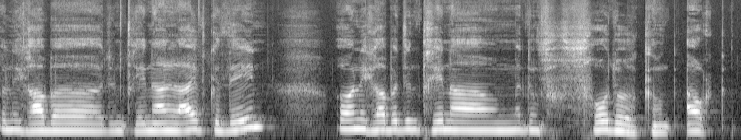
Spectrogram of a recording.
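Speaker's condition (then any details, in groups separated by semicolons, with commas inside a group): Down syndrome; present from birth, trisomy 21, operated right after birth in Hannover, earlier wore corset 23 hours a day; age 26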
